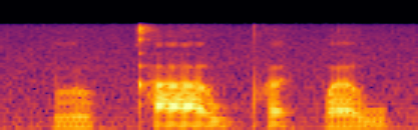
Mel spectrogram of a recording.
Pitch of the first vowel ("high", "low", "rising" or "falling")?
high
